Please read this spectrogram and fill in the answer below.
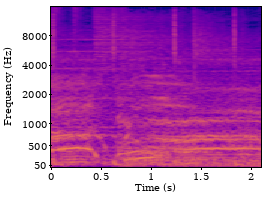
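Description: Long, strained yells from animated fighters locked in a struggle, each held on a steady pitch: one breaks off about half a second in and a second one starts just after.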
